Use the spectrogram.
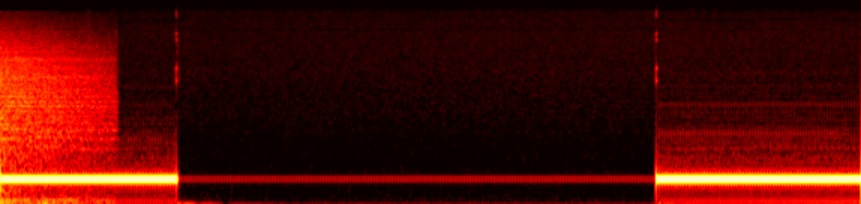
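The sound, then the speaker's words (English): A telephone ringback tone of an outgoing prank phone call: a steady electronic ring sounds, falls silent for about four seconds, then rings again, loud and clear with no voices. “No, I'm calling him right now, dude.”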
